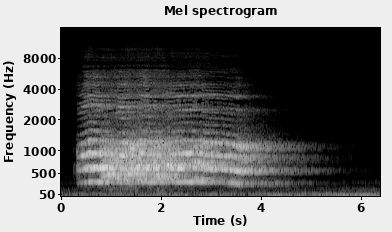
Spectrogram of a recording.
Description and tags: Scream owowo-1
Out of the series of some weird screams made in the basement of the Utrecht School of The Arts, Hilversum, Netherlands. Made with Rode NT4 Stereo Mic + Zoom H4.
Vocal performance by Meskazy
death, painfull, disturbing, fear, screaming, pain, scream, darkness, yell, yelling, funny, horror, weird, angry, anger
